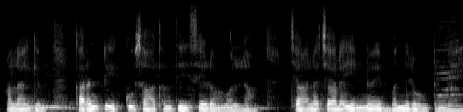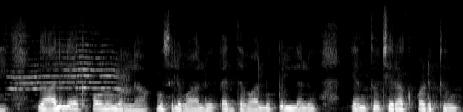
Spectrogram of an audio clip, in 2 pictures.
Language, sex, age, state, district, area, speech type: Telugu, female, 30-45, Andhra Pradesh, Anakapalli, urban, spontaneous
